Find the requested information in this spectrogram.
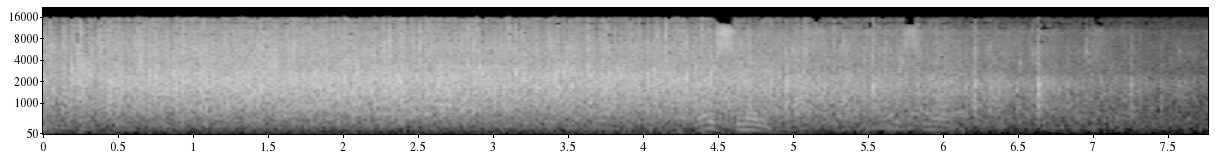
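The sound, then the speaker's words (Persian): An audience claps in dense, sustained applause that gradually thins and fades, with a voice briefly heard toward the end. “یه کف بزنید بر خودتون، میترسم خسته بشید”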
